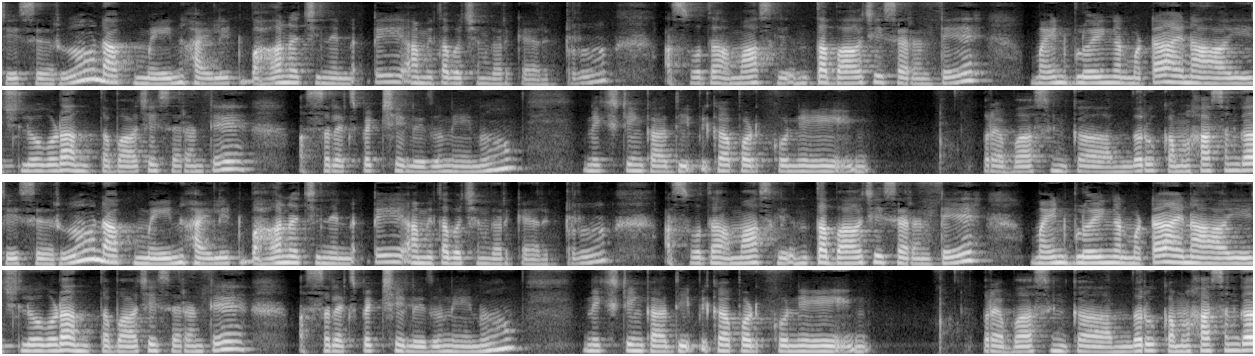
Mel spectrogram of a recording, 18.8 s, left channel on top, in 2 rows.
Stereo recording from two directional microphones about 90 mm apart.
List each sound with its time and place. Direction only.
0.0 s a woman's voice: 35° right (ahead or behind)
